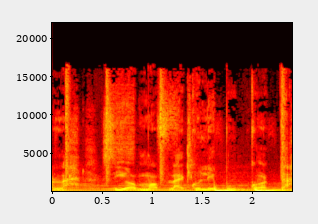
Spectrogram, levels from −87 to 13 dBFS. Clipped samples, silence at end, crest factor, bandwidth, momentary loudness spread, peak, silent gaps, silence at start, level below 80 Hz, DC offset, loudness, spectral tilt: under 0.1%; 0 s; 12 dB; 17 kHz; 5 LU; 0 dBFS; none; 0 s; -16 dBFS; under 0.1%; -14 LUFS; -4.5 dB/octave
